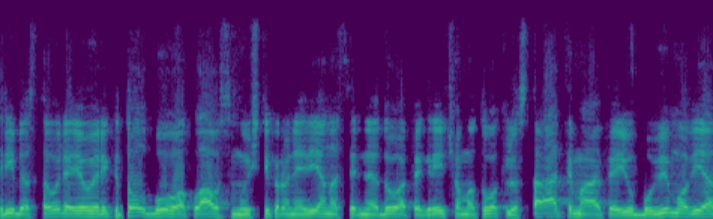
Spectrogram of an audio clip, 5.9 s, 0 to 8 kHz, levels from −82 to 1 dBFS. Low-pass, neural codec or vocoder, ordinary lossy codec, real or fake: 7.2 kHz; none; AAC, 48 kbps; real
